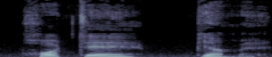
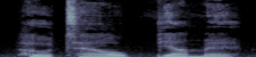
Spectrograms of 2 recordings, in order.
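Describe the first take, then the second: First: Hotel is said with a Burmese accent. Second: Hotel is said with an English accent. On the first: The speaker calls it right. "with proper Burmese accent, try saying" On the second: The speaker calls it wrong. "people might still understand you"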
